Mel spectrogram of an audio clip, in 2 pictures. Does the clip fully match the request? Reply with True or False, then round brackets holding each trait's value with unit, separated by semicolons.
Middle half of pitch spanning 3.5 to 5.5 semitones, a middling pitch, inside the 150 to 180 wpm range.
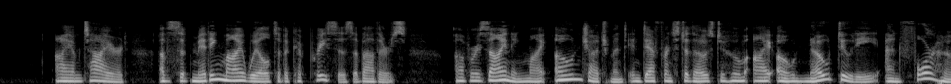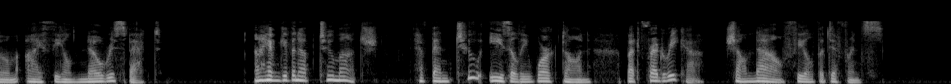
True (4.8 semitones; 145 Hz; 165 wpm)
